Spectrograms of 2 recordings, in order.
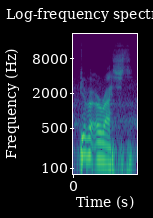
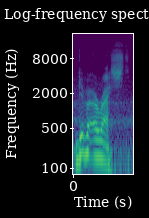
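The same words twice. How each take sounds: The two takes are said the same way.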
